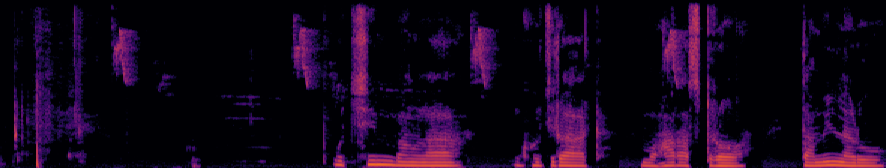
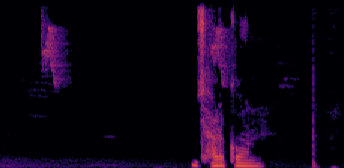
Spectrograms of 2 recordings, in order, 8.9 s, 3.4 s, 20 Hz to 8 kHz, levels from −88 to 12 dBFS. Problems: none marked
